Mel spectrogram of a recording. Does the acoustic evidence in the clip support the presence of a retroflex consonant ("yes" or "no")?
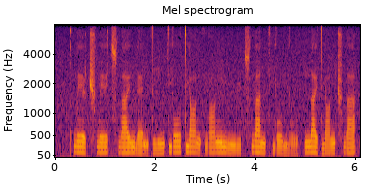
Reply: yes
